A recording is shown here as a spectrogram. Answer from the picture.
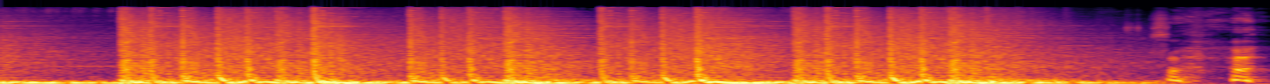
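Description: Sampled epic drum layer played solo: super-aggressive, dense rapid hits with heavy booming lows, dying away just before the end.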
